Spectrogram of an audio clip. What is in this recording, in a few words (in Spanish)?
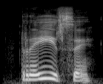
"reírse", Spanish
